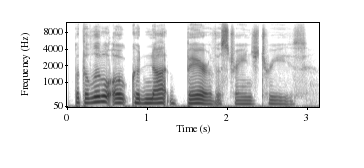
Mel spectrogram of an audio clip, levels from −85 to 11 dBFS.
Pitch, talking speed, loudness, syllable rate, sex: 160 Hz, 190 wpm, -16 LUFS, 4.2 syllables/s, female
